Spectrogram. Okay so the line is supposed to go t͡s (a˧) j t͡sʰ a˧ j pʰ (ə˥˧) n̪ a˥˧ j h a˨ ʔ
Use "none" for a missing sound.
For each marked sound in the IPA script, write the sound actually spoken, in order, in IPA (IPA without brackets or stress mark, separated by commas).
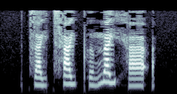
a˨˩, ə˨˩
